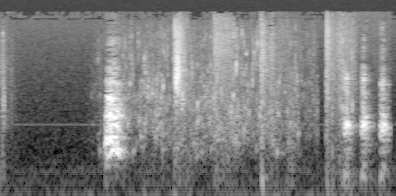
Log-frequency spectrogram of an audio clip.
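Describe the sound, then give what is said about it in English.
A chicken clucks, one loud burst early on, then scratchy rustling and footsteps as it moves about, ending with three quick, short clucks in a row. “Oh, the chicken. I'm like, who's footsteps?”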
